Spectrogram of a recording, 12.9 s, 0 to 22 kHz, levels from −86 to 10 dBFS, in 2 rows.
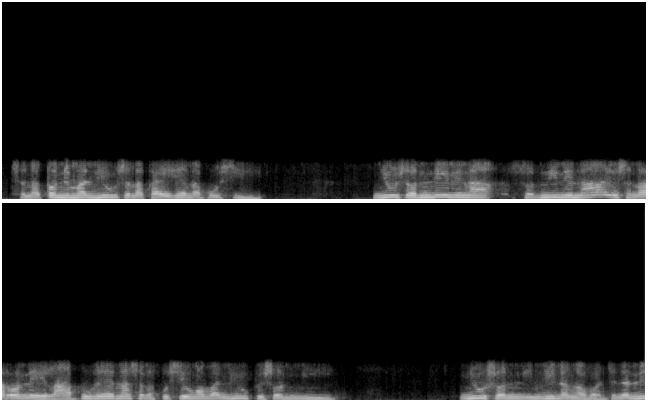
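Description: Opus voice compression runs through the whole speech clip, heavily damaged. The coder sounds like it is in its SILK linear-prediction mode at narrowband, which fits a rate near 8 kbps: nothing survives above about 4.2 kHz, so sibilants and consonant edges are gone and the voice sounds muffled and telephone-like. Coarse coding of the excitation adds a hoarse, slightly robotic grain; the codec works in 20 ms frames.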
